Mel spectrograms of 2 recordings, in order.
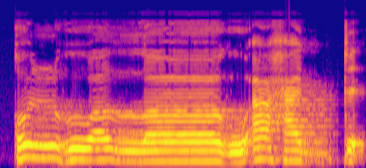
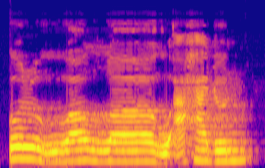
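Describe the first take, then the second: First: The last word ends on a bounced consonant. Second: The last word ends with a full vowel ending. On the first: The speaker calls it right. "Biasanya diwakafkan" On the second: The speaker calls it wrong. "tidak seperti itu"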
